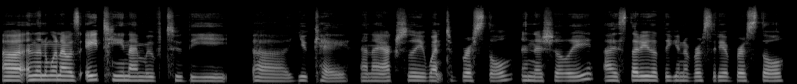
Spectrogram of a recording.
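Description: A young adult woman from Greece with an American accent appears as a podcast guest, a tech writer and educator who explains things patiently with frequent fillers. Her voice is fairly low, fairly bright and clean, with little pitch movement, and she talks briskly with hardly any pauses and no room sound.

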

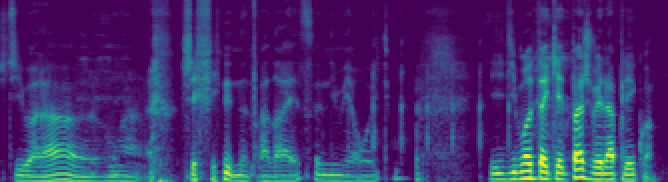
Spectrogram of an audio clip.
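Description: A young man in casual chat with a friend, telling a story in an animated, slangy way and laughing often. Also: sits low, normal speed.

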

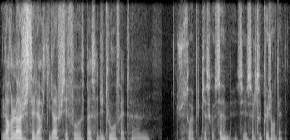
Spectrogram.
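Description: A man's voice: on the low side, brisk, a little mellow, husky. A man co-hosting a casual home podcast, playful and teasing, laughing often as he quizzes his co-host. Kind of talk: casual chat.

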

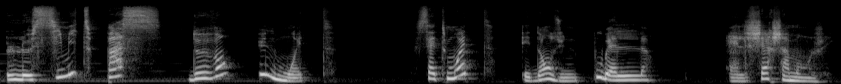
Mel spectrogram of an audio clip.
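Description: A woman narrating a simple children's story in a clear, deliberate way, adding playful sound effects. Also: medium pitch, sing-song, darkish tone, soft background music.

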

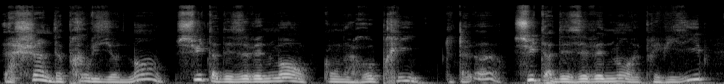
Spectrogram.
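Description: A man presenting a business lesson step by step, with playful, self-mocking asides. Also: on the high side. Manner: steady step-by-step explaining.

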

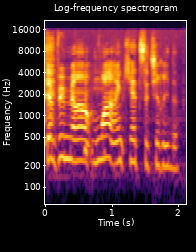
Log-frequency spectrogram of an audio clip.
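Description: This German woman, a furniture designer, casually answers interview questions about her career in imperfect French, often searching for words. She speaks at normal speed in a fairly high voice, with a German accent.

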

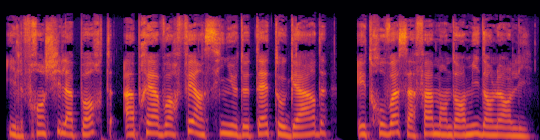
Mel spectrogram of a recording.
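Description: A woman narrating a fantasy audiobook in a calm, measured storytelling manner. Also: mid-range voice, no echo, studio quality. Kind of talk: scripted narration of a fantasy novel.

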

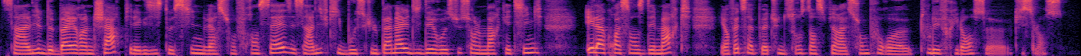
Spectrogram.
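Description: A woman's voice: mid-range voice, fairly even intonation, a little fast, dry recording, studio quality. A young adult woman, a freelance guest on a podcast interview, explaining things step by step with frequent hesitations.

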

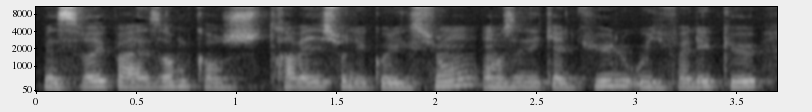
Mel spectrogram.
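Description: Young woman guest on a podcast, lowish voice, talks fast, rambles and restarts a lot. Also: level tone, darkish tone. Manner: rambling, many fillers and restarts. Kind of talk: casual podcast conversation.

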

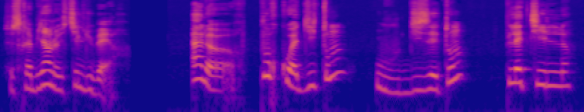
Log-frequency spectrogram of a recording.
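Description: A woman's voice: mid-range voice, big pitch swings, measured pace, darkish tone. A woman hosting a scripted podcast, explaining a phrase in a playful, chatty way and talking straight to the listeners. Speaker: podcast host.

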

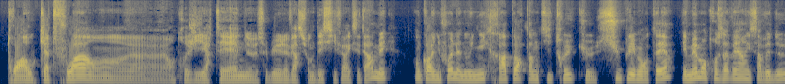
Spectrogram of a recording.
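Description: A man's voice: medium pitch, a little mellow, dry recording, studio quality. A man hosting a casual chat, talking loosely with lots of fillers. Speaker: host.

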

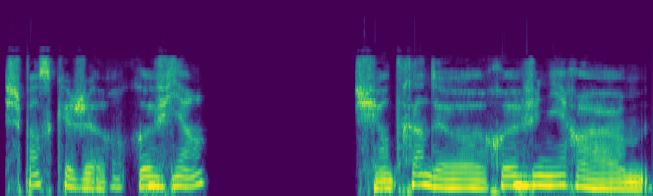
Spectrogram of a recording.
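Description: A woman in her forties from France, a podcast guest talking reflectively and hesitantly about her life, with many pauses and fillers. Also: low-pitched, fairly bright tone, dry recording, lo-fi sound. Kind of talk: personal interview conversation.

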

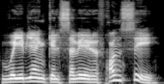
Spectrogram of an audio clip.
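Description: Give me a jovial, mocking sea captain, worldly and amused, as a male storyteller puts him on, slow and unhurried. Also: a little high, expressive, a bit bright, clean tone.

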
